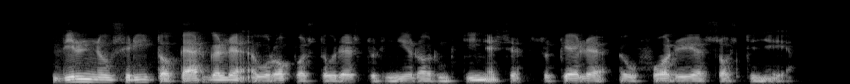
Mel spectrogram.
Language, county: Lithuanian, Utena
